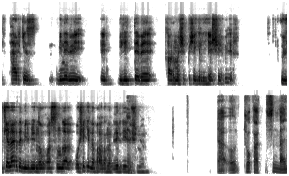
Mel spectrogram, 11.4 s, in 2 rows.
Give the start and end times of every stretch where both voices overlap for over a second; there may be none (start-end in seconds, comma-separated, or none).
none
